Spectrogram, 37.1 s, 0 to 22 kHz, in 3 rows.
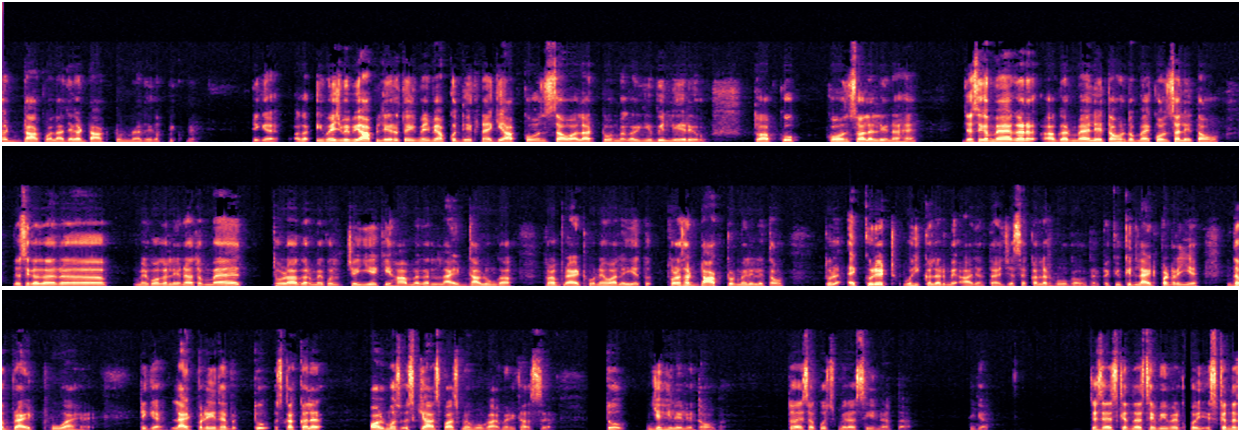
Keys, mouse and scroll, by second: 1.9 click, 2.7 middle click, 8.6 click, 12.2 click, 12.6 click, 19.1 click, 19.1 right click, 23.9 middle click, 25.4 middle click, 29.8 click, 32.6 click, 35.6 middle click, 36.2 middle click.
